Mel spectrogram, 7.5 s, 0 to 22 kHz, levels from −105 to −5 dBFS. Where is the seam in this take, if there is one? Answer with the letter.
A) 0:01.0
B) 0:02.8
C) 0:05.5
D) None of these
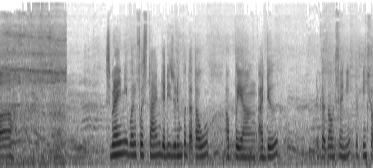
A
